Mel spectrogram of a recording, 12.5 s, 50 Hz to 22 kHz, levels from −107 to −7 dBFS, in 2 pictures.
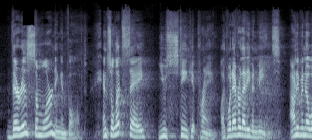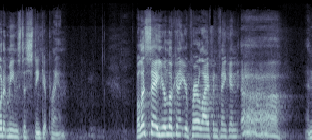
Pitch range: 145-200 Hz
